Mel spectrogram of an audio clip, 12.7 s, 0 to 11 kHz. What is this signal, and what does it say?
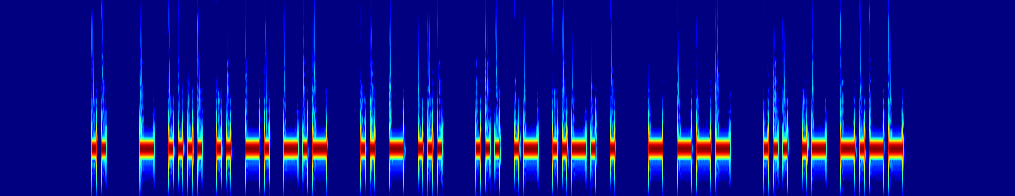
Morse code, heard as a keyed tone, about 21 wpm, 700 Hz. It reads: I THINK ITS SAFE TO SAY
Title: Sets of 6 Words - 20wpm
